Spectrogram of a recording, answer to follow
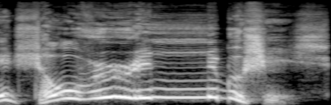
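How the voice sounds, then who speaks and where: A man puts on a character voice at an extremely high pitch. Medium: read story. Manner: rambling, offbeat.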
